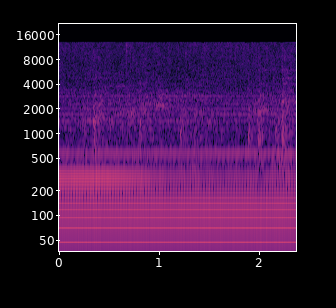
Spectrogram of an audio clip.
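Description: Pipe organ holding a sustained chord, its notes steady and unchanging, over a constant low hum, with a few faint clicks.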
